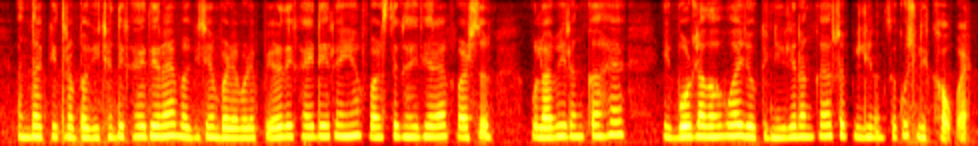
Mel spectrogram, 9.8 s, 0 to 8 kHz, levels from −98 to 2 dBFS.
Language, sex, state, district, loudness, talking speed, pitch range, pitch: Hindi, female, Chhattisgarh, Korba, -18 LUFS, 265 wpm, 200-220 Hz, 210 Hz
